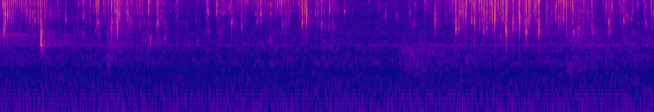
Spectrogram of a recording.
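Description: Tap water running and splashing over a glass test tube held under the faucet, cooling the tube just after boiling it, with a steady patter of drops into the sink that gets busier near the end.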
